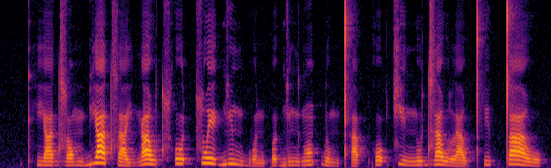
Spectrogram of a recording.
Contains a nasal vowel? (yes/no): yes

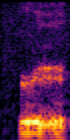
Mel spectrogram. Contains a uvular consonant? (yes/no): no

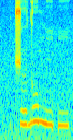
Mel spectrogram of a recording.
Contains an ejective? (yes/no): no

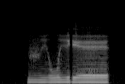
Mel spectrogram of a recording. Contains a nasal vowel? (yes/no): no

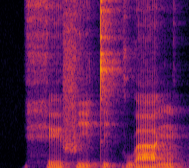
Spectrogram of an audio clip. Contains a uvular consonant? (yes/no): no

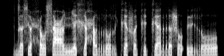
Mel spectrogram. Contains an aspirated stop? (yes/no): no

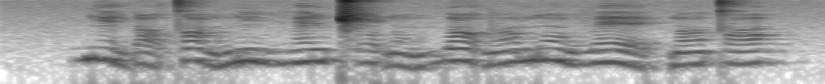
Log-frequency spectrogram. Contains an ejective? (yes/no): no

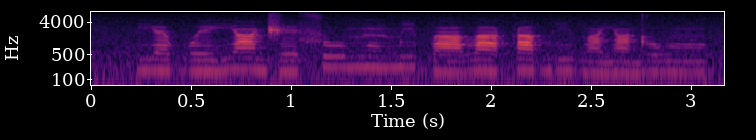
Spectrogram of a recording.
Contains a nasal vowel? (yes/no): yes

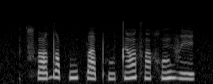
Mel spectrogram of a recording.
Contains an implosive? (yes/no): no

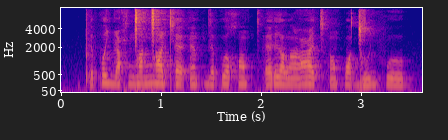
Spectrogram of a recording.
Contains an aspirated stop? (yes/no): yes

